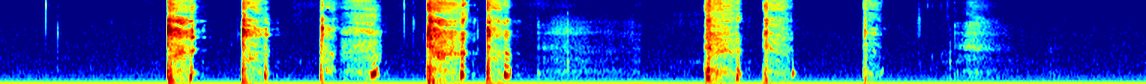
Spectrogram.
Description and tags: Recorded myself coughing while sick.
